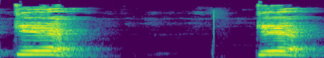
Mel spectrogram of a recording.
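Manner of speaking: केयर said loudly with an ए gliding into an आ; air sound demo. Shown as a demonstration. Teacher showing students how to say केयर. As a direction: stress the glide from ए to आ in केयर. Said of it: "ए और आ मिलके केयर बन रहा है".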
